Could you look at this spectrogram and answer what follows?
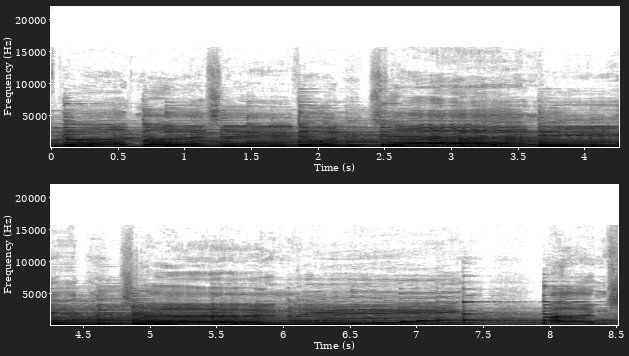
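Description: A man singing with a wavering vibrato while accompanying himself on a Kawai grand piano.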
